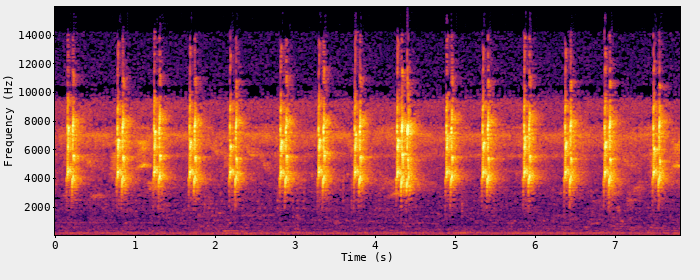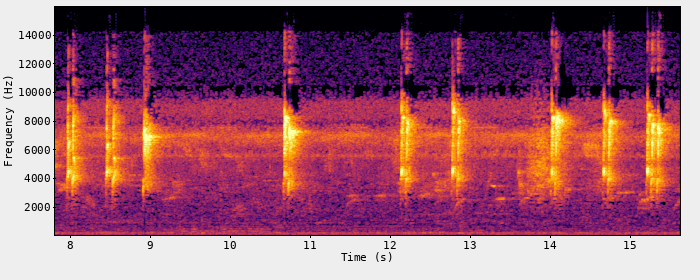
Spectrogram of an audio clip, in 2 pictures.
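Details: A scared squirrel chatters in rapid sharp bursts about twice a second for nine seconds, then the calls thin out into scattered single chips, with a faint hum throughout.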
